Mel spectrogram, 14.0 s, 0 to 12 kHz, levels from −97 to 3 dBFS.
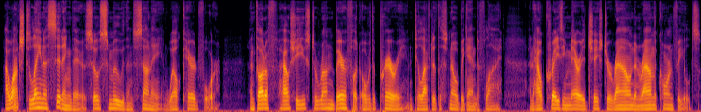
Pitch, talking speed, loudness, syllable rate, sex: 105 Hz, 185 wpm, -21 LUFS, 4.8 syllables/s, male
